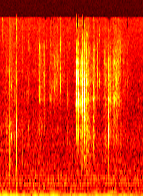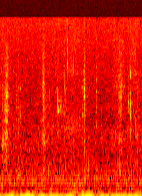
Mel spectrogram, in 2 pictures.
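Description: A person biting into a romaine lettuce leaf filled with chicken salad and chewing it: faint, crisp crunches of lettuce, celery and pecans, with a small cluster of crunches about a second and a half in.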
